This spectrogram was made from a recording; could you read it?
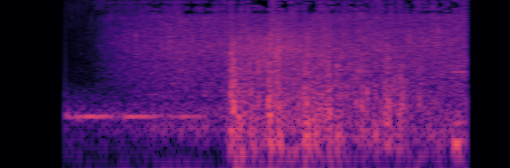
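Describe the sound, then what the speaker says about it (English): Steady rain falls outside a manor, a soft even wash that swells into heavier, rumbling bursts like thunder partway through; no voices. "It is raining."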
